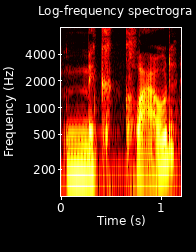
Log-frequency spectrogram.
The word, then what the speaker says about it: MacLeod: I know an American whose last name is McLeod, and it's pronounced like McCloud.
